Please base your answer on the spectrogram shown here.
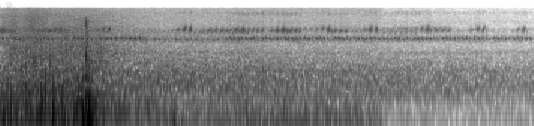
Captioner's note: thunk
